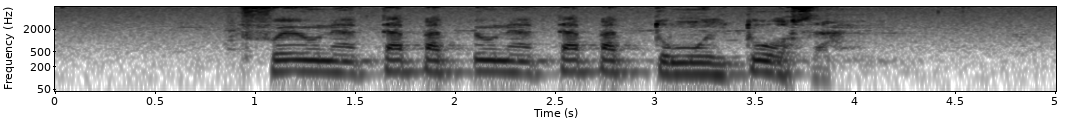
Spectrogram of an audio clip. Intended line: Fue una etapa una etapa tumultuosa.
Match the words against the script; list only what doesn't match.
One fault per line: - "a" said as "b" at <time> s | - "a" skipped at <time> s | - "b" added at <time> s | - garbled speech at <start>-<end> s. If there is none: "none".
none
